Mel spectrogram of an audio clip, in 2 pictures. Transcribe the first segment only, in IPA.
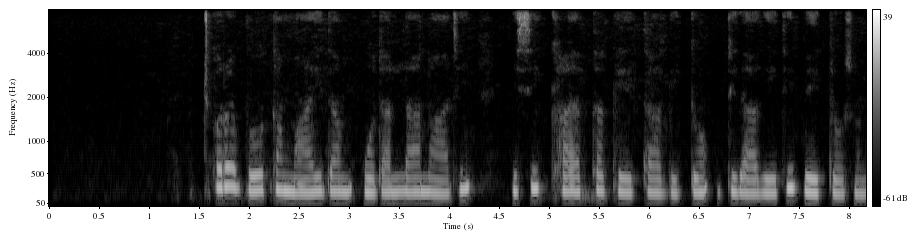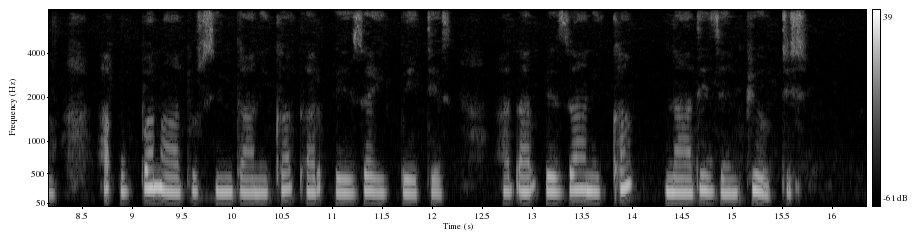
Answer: t͡ʃʼ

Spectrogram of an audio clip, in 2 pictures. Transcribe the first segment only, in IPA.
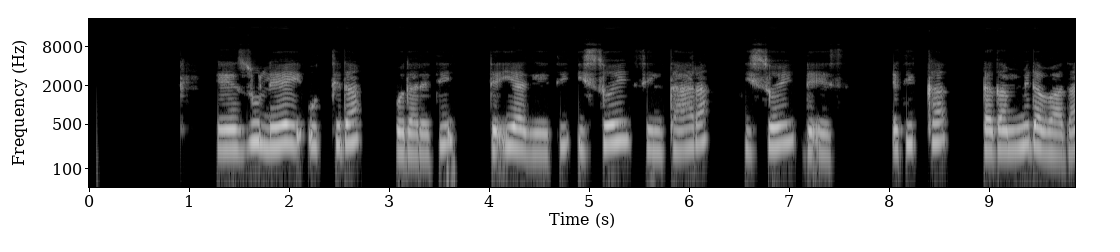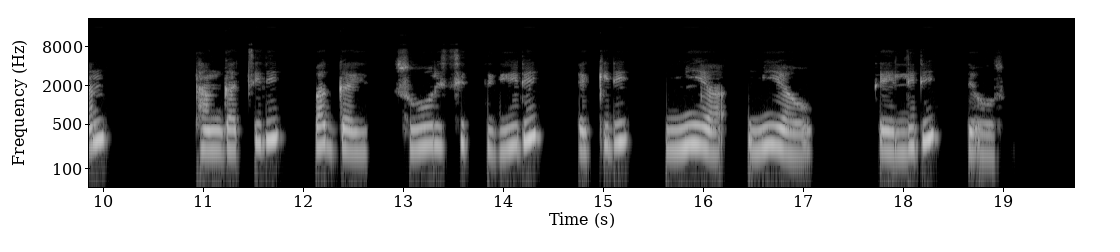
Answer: h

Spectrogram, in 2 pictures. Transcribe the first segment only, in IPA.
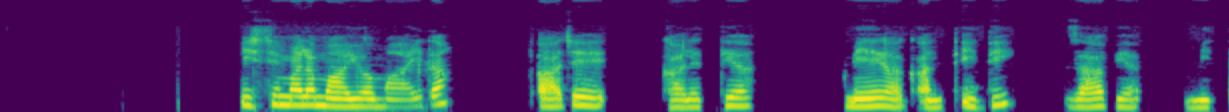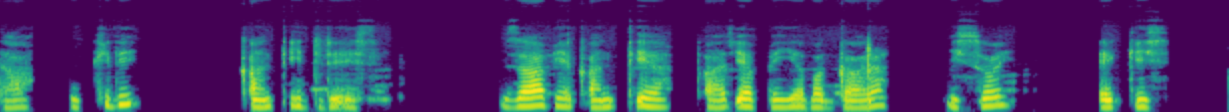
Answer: ʔ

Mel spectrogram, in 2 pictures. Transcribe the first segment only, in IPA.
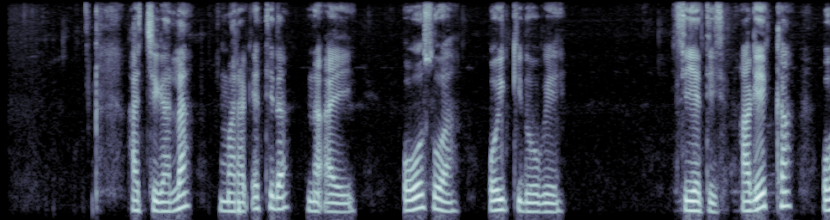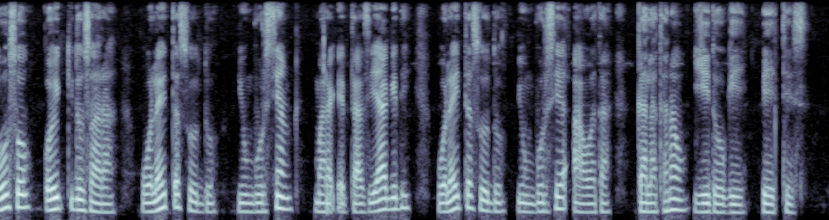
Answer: h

